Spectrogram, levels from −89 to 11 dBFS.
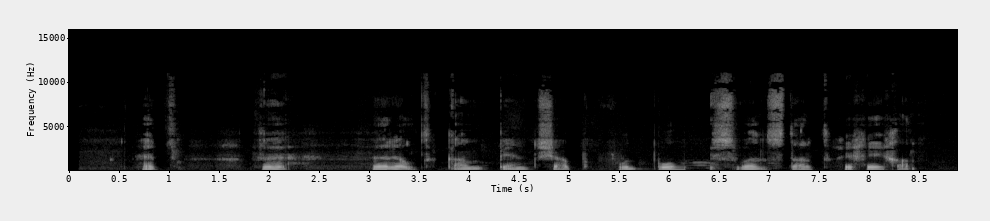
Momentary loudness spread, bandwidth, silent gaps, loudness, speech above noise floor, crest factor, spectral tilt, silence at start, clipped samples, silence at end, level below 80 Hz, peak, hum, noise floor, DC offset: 13 LU; 11.5 kHz; none; -36 LUFS; 32 dB; 20 dB; -5 dB/octave; 0.7 s; under 0.1%; 0.5 s; -62 dBFS; -16 dBFS; none; -67 dBFS; under 0.1%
